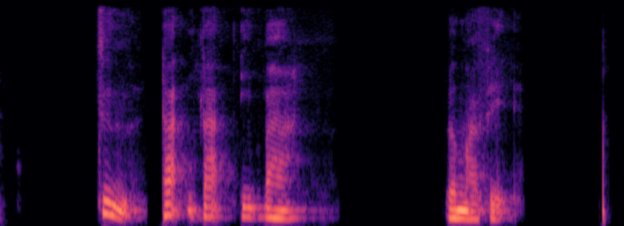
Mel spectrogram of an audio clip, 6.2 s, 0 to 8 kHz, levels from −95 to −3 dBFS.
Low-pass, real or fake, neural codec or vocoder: 7.2 kHz; fake; codec, 16 kHz, 2 kbps, FunCodec, trained on Chinese and English, 25 frames a second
